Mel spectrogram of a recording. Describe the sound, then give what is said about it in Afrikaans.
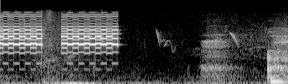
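A telephone ringing with an incoming call: two loud bursts of bright electronic ringing with a short gap between them, followed by quieter faint sounds. “Dis pa. Wonder wat wou hy vir my. Hoekom antwoord jy hom nie? Nee, ek sal hom later terugbel.”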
